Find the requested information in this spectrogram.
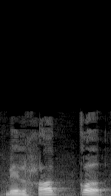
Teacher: لام ساکن پہ اظہار ہے اور ہا وسط حلق سے نکالیں گے. قاف مشدد ہے، ہا کو قاف سے ملائیں گے اور قاف کو پر پڑھیں گے اور قاف پہ قلقلہ کریں گے.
